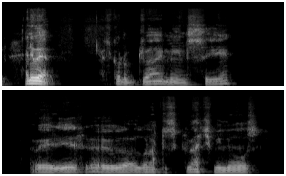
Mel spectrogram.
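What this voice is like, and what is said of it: Congested voice, deeper than normal. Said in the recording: “I've got a little bit of a cold. I've got a bit of a sinus thing going on at the moment, which means my voice is a little bit deeper than normal.”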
